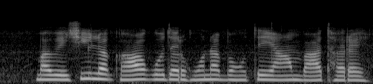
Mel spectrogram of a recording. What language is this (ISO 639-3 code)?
hne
